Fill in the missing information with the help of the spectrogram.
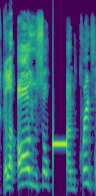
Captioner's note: beep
